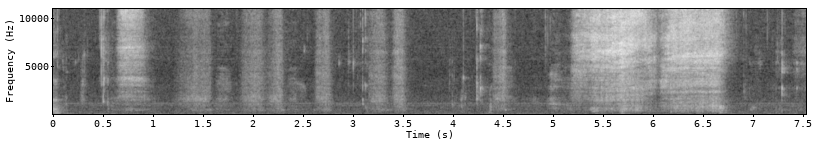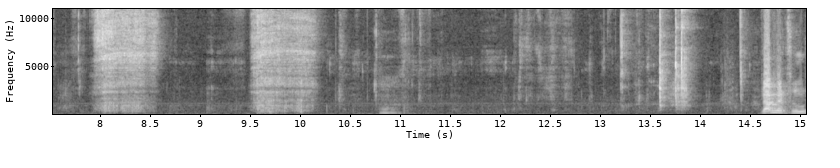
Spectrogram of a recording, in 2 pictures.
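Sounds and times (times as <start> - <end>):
mouth clicks and chewing: 2.7 - 3.2, 4.0 - 4.5, 10.2 - 14.6
noodles being slurped: 5.2 - 11.3.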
